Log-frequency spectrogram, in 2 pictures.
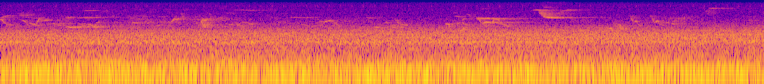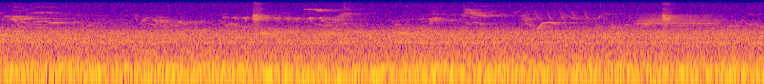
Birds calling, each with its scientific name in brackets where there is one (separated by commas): Red-winged Blackbird (Agelaius phoeniceus), Gray Catbird (Dumetella carolinensis), American Crow (Corvus brachyrhynchos)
